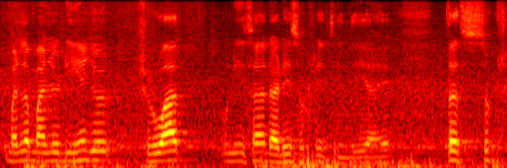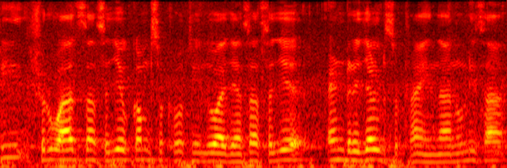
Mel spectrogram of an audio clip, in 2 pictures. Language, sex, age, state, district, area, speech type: Sindhi, male, 45-60, Uttar Pradesh, Lucknow, rural, spontaneous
